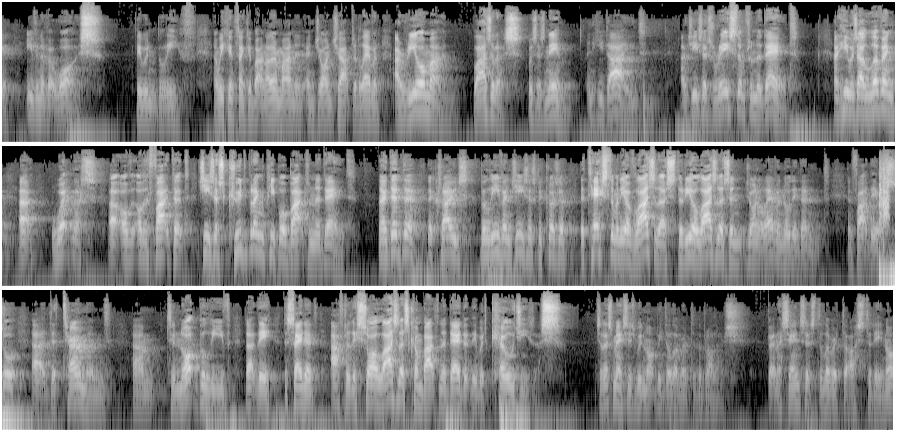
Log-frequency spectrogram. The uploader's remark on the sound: Recorded at North Harris Free Church Sunday morning.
